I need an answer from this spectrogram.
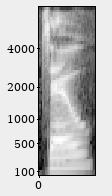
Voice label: "zeu5", Taiwanese

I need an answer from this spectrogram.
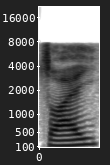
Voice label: "zuai5", taiwanese

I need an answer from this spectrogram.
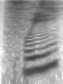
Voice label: "fui9", taiwanese

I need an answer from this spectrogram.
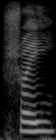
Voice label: "shuei1", taiwanese Syllables

